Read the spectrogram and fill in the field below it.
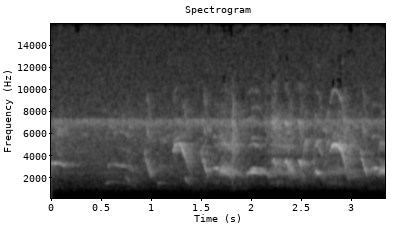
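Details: A flock of Chopi blackbirds calling together: quick, high chirps, sliding whistles and sharp downslurred notes tumbling over each other, growing busier after the first second.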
